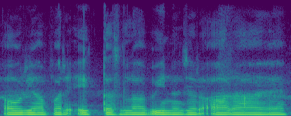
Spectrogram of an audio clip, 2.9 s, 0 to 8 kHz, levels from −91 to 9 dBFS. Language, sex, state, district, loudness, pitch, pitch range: Hindi, male, Uttar Pradesh, Shamli, -15 LUFS, 130 Hz, 125-130 Hz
